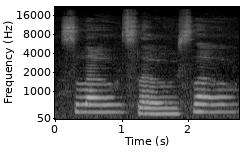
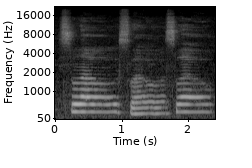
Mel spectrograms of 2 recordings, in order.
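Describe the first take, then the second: No difference in how they are said.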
